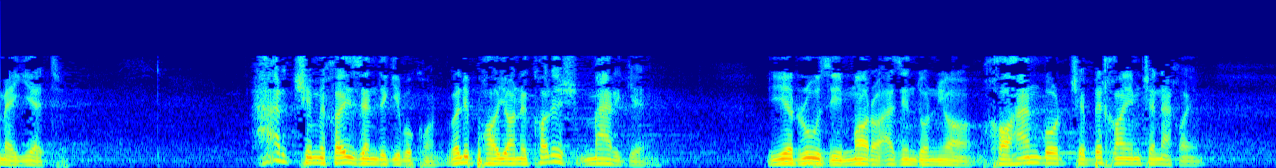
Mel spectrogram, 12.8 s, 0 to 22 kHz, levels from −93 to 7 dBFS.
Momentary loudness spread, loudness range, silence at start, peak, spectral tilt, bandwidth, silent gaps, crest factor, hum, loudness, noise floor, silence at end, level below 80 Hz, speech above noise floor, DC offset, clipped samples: 13 LU; 3 LU; 0 s; -12 dBFS; -7 dB/octave; 5.8 kHz; none; 18 dB; none; -28 LUFS; -64 dBFS; 0.75 s; -52 dBFS; 36 dB; under 0.1%; under 0.1%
